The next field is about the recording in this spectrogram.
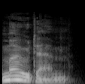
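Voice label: "modem", British English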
